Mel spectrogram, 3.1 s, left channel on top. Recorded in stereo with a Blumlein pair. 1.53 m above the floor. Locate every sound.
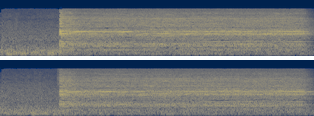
0.6 s a hair dryer: 15° left, 0.8 m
